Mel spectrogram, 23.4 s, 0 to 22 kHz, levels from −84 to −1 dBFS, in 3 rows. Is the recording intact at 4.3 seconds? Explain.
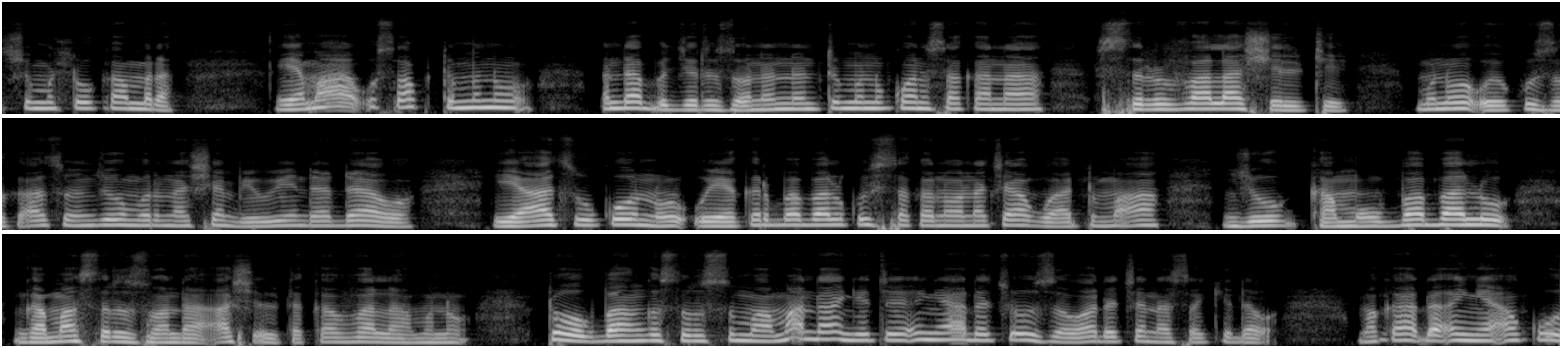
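Yes, the speech runs through 4.3 seconds without any dropout, click, distortion or other audible fault at that point.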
